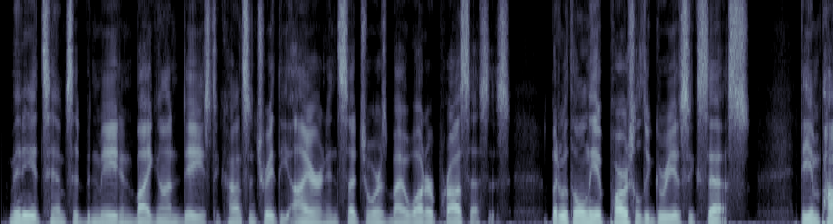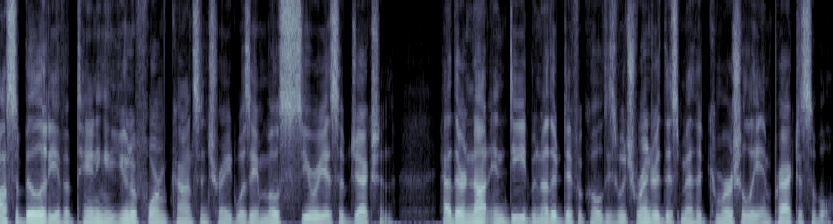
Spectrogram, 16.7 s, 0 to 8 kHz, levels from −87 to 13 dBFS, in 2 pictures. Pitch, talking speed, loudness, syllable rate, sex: 125 Hz, 185 wpm, -19 LUFS, 6.4 syllables/s, male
